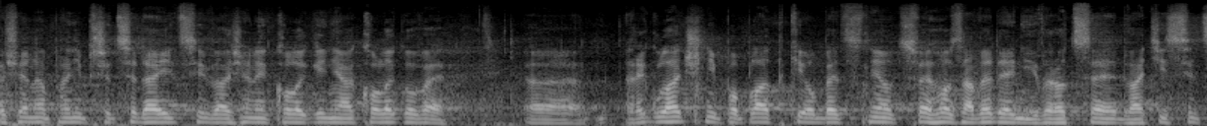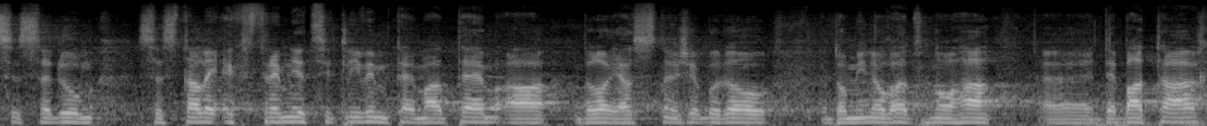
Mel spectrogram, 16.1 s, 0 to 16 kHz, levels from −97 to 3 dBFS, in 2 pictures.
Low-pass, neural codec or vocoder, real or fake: 14.4 kHz; vocoder, 44.1 kHz, 128 mel bands, Pupu-Vocoder; fake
